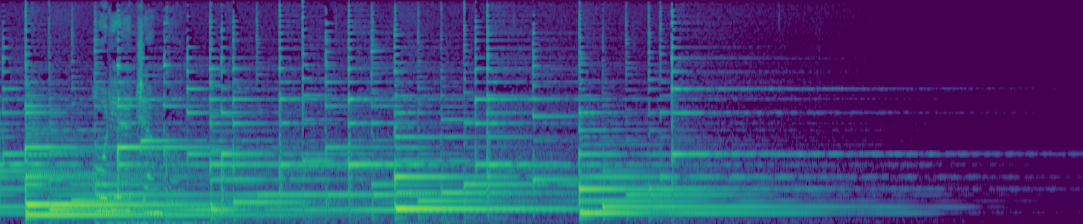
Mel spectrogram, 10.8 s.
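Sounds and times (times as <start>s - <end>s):
magic forest ambience: 0.4s - 5.6s.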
